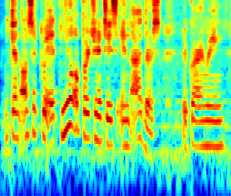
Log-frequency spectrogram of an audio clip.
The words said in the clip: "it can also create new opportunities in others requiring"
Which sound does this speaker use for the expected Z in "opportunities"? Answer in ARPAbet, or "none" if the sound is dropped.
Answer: S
